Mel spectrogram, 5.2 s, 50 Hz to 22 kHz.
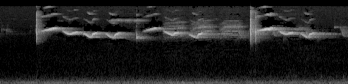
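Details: Blue-and-white flycatcher singing from the top of a tall tree on Mount Futatabi on 4 June 2018, before the rainy season: two bright, clear whistled phrases that start sharply, waver downward and trail off, with a low steady rumble beneath.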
